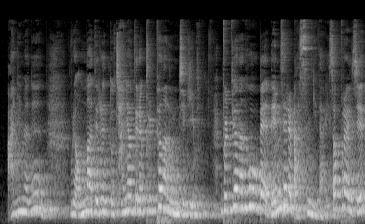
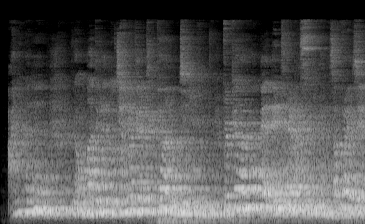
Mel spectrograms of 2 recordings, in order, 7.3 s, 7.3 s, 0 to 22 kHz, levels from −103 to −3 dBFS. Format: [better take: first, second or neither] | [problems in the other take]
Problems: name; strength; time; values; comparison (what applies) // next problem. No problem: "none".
first | room echo; strong; dies away in 3 s; slight in the first // off-mic speech; far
